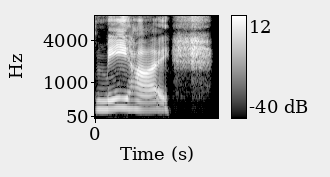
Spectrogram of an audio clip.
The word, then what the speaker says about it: Mihaly: pronounce the way I do it is is phonetically. So it's Mihi um Chiken Mihi.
